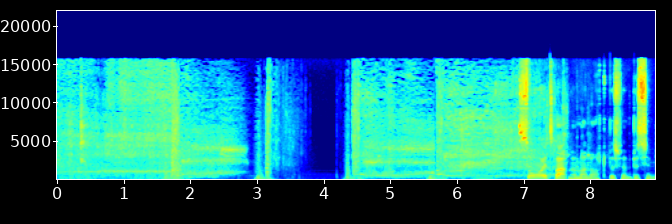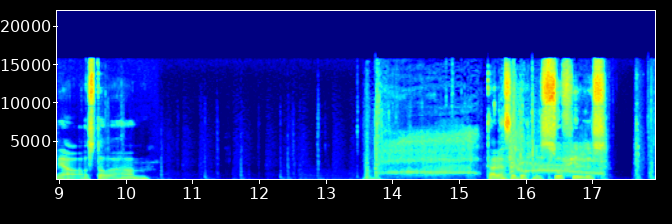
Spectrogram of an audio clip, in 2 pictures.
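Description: A zombie growls and groans.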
